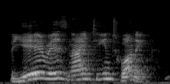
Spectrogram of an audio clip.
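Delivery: put-on old-fashioned radio announcer voice. Opening a story, announced in an old-timey radio voice. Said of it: "I will now adopt my old-timey radio voice".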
